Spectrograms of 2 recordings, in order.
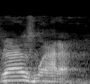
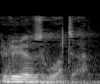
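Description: First: It is said in an American accent. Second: It is said in a British accent. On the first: "like Americans" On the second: "he spoke with a perfect British accent, like"

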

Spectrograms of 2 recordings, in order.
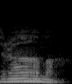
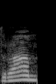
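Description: First: The name ends with a vowel after m. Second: The name ends on the m sound. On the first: The speaker calls it right. "It's Rama" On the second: The speaker calls it wrong. "It's not Ram either"

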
